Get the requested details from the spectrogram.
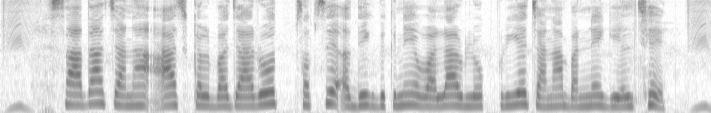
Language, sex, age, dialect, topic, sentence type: Magahi, female, 25-30, Northeastern/Surjapuri, agriculture, statement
